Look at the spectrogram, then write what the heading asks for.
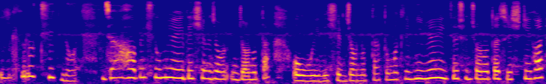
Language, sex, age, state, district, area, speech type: Bengali, female, 18-30, West Bengal, Dakshin Dinajpur, urban, spontaneous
